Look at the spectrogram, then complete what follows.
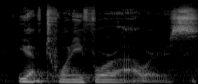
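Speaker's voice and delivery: put-on sneering delivery. Retelling a mock robbery bit done for a crowd, retelling a sneer. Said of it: "with like a sneer".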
